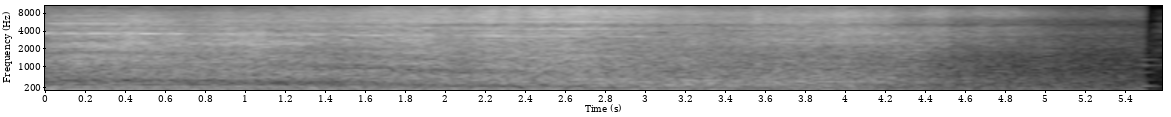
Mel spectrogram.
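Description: An airplane flies low overhead at Sunset Bar beach on St. Maarten with a loud, roaring jet engine rush. The roar fills everything at first, then gradually fades as the plane passes.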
